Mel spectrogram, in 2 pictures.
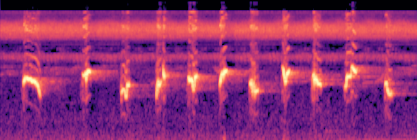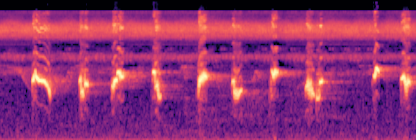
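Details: Yellow-vented bulbul in active ropel pajang song, said to make other bulbuls reply: about twenty bubbly whistled notes, many sliding downward, delivered in a quick, uneven, continuous string, with a constant high hiss behind.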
